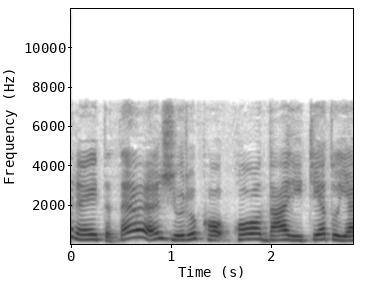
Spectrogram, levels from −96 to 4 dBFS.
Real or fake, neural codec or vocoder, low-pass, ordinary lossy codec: fake; codec, 16 kHz, 1 kbps, FunCodec, trained on Chinese and English, 50 frames a second; 7.2 kHz; AAC, 64 kbps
